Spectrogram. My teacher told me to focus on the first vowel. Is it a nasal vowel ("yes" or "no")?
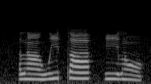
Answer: yes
